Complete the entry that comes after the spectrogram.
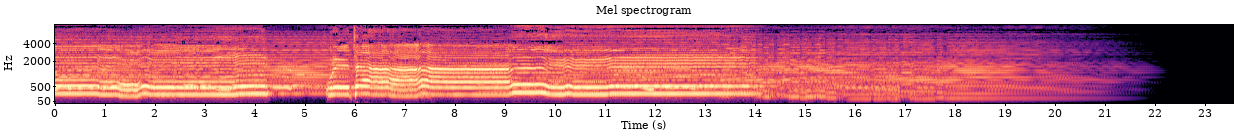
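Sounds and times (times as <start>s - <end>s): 
sloka recitation in raga Ritigaula: 0.0s - 16.9s.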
